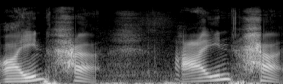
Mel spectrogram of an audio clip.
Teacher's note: আইন আর হা এর উচ্চারণটা একই মাখরাজ থেকে অর্থাৎ হলকের মধ্যখান থেকে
